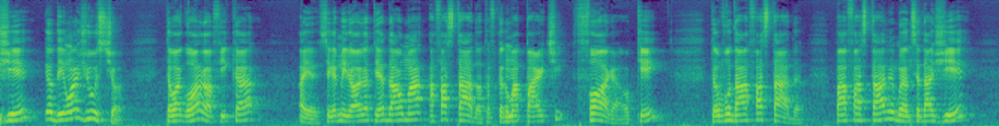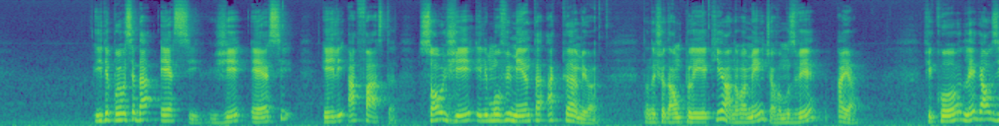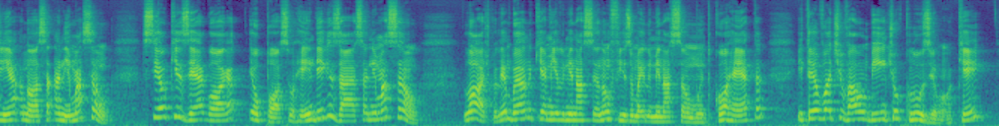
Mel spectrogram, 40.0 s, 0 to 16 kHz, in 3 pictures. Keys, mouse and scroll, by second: 2.4 click, 9.7 click, 12.1 g, 18.5 g, 22.7 click, 28.6 click, 33.4 right click.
